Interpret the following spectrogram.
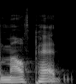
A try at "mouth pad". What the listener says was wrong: A mouth pad? You sound like Mike Tyson saying mouse pad.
